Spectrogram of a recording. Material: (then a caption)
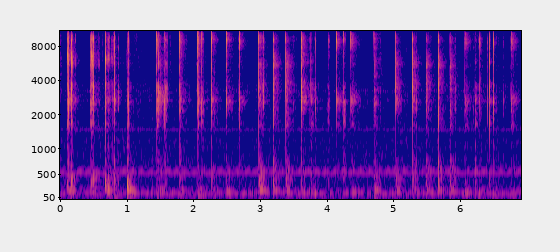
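Plastic. A grey plastic deodorant stick is held between the hands while long nails tap and scratch the bottom end of its hollow plastic casing. About 31 sharp, bright clicks come in quick, uneven runs, each dying instantly with almost no low end and a faint scratchy texture between them.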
